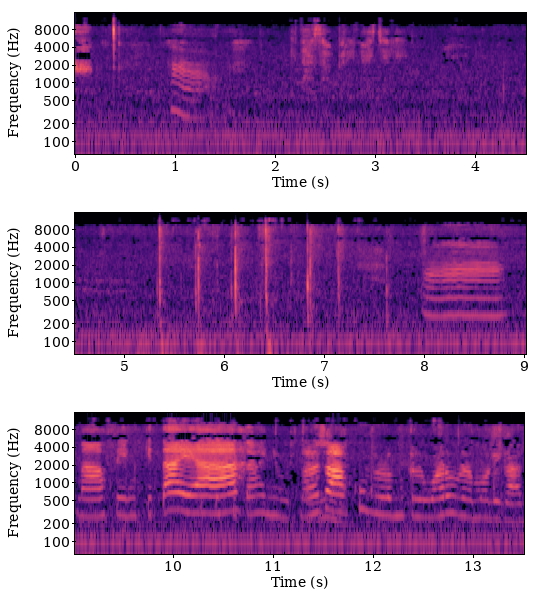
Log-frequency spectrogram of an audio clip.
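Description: Young women talk and laugh playfully close to a phone microphone.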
